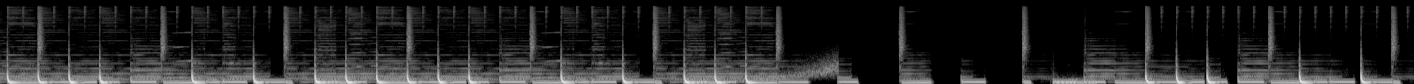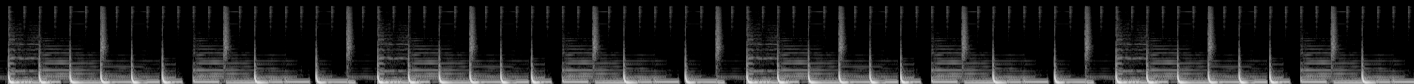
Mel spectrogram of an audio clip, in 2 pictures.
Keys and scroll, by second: 7.2 ctrl+-, 27.5 ctrl+z.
